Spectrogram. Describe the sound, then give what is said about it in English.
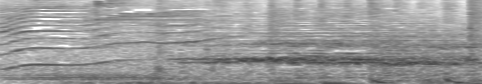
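A car engine revs hard and loud in a car chase, its pitch climbing steadily as the vehicle speeds along, with rumbling road noise and a hint of tire screech underneath. “We're in the car chase.”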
